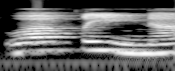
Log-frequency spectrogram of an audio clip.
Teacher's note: ना में अलिफ मद्दा, काफ में नहीं खींचना है, वक़ीना। अब देखिए आइन के ऊपर क्या है, जबर की हरकत, इसे भी नहीं खींचेंगे, रा में एक अलिफ के बकदर खींचना है।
